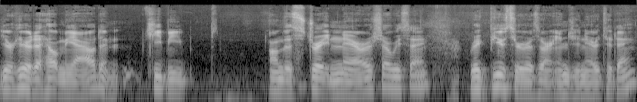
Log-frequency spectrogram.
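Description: The recording is very clean with a silent background, carrying a man's voice at a fairly low pitch and a moderate pace. It is a plain, everyday voice with ordinary pitch variation. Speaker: podcast host. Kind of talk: interview.

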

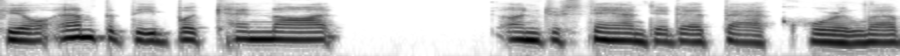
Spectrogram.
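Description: A woman with an American accent and a plain, everyday voice, medium in pitch and fairly slow, on a dry, close recording with no echo and a quiet background. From New Jersey. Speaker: radio talk show host. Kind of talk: casual interview chat.

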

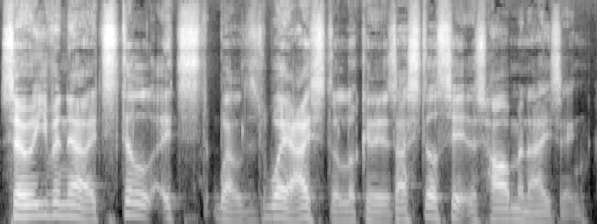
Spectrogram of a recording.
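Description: Spoken with an English accent at a fairly quick pace, the voice shows ordinary pitch variation on a very clean recording with a silent background. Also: man. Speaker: podcast host. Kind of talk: interview.

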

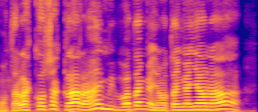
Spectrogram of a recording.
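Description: Raised and projected, a man's high, bright, sharp voice carries an animated tone and lively intonation in a very clean recording with a silent background. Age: 30s. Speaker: social media personality. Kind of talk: casual chat.

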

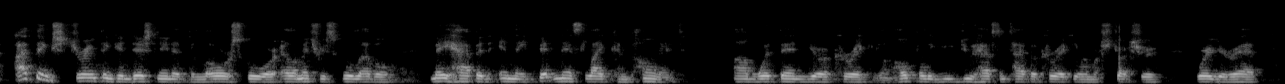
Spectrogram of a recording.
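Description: With an American accent, a man speaks at a fairly quick pace and medium pitch in a monotone, flat intonation. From US Midwest, St. Louis, Missouri. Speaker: strength and conditioning coach. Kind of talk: interview about teaching. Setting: live webcast.

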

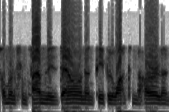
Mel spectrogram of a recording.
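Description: In an Irish accent, a man talks at a very fast pace and a medium pitch, in a dry, close sound with no echo. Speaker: hurler. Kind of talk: radio interview. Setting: phone call.

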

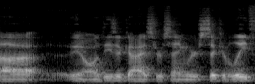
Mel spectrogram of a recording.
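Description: A man with a Canadian accent is heard with audible room echo and noticeable background noise. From West Coast of Canada. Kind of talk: interview.

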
